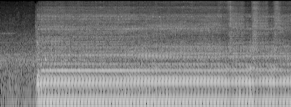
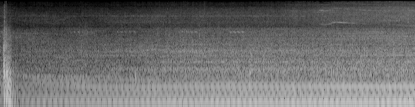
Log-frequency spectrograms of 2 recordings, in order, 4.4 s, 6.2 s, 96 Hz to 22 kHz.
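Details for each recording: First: 2011 Mercedes GL450 airmatic compressor unit switched on via scan tool functional test: kicks in abruptly and holds a steady, even hum with firm buzzing pulse; builds enough air pressure, pump is good. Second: 2011 Mercedes GL450, engine idling, front end low and bouncing: steady droning air suspension compressor runs on without cutting out, trying to raise the vehicle, which doesn't rise; a leak is heard, suspected leaking air strut.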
